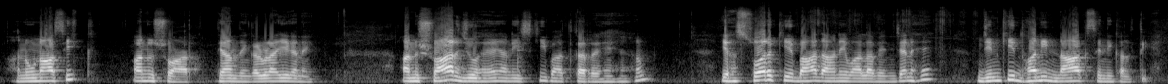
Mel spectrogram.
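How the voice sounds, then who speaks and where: Male grammar tutor, somewhat higher-pitched, quizzing his viewers and checking in with them often. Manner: repeats questions to the viewers and answers them himself; checks understanding with frequent "thik hai". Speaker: teacher. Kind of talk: grammar lesson for exam candidates.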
